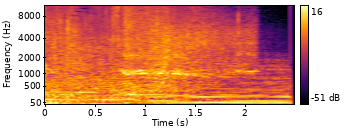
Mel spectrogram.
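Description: A loud, harsh rushing noise that starts abruptly and cuts off suddenly just after two seconds, over a low steady drone. This is a horror-trailer sound effect.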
